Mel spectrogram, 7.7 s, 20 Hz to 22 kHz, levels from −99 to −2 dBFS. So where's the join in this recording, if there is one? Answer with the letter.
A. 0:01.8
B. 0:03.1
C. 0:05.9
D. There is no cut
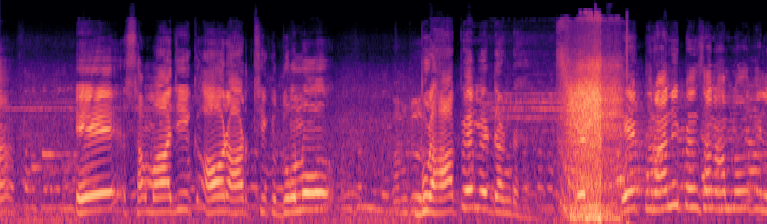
C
